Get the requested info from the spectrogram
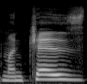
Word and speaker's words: Munch's: Munchie's Make Believe Band. – Not Munchie's, Munches. Thank you.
